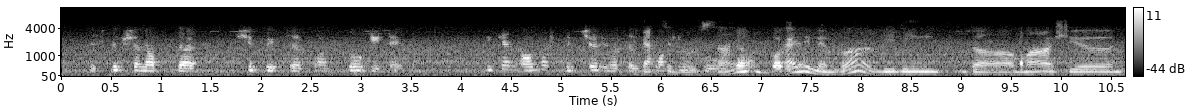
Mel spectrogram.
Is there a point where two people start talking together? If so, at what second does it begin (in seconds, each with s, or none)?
5.7 s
